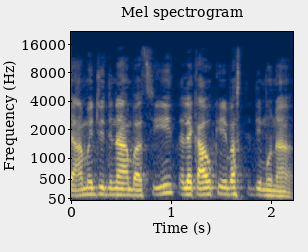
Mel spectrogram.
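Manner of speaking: plain reading voice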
